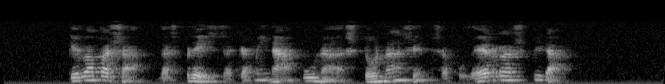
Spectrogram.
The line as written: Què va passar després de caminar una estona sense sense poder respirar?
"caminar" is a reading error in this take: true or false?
false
